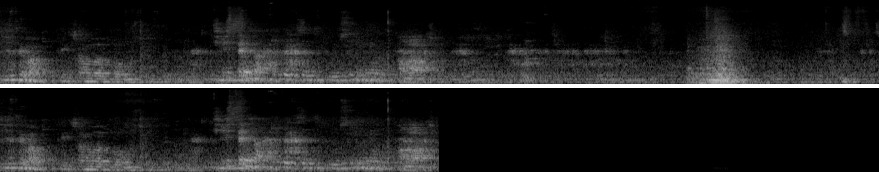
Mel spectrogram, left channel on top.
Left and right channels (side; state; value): right; drops out; at 4.4 s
